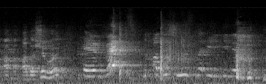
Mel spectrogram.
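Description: Speech only: actors' dialogue on stage.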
